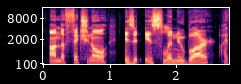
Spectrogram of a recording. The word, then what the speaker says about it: Isla: It's pronounced like the word isle.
